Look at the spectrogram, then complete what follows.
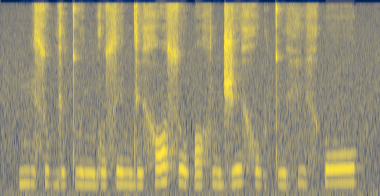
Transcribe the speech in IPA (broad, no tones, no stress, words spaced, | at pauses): mʲesuɡetʷe ŋɡosendexɒ soʔɒxnd͡ʒe xoɡtʷexix ʔo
